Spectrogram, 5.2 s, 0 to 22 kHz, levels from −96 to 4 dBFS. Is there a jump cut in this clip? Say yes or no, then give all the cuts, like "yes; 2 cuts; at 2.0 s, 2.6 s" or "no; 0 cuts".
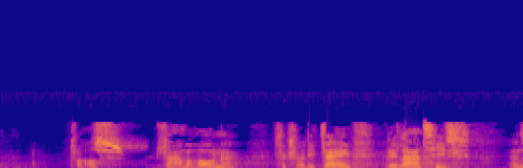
yes; 2 cuts; at 1.4 s, 3.9 s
